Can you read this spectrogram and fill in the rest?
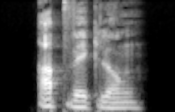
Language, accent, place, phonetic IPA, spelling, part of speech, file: German, Germany, Berlin, [ˈapvɪklʊŋ], Abwicklung, noun, De-Abwicklung.ogg
- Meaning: 1. handling, processing, implementation 2. transaction 3. liquidation (of a company)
